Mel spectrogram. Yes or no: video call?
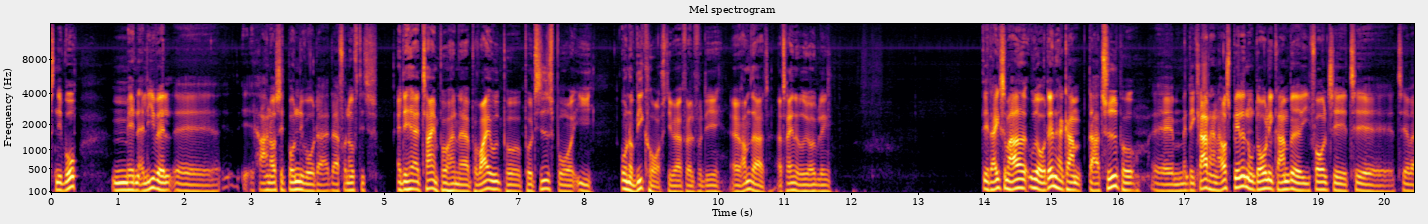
no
